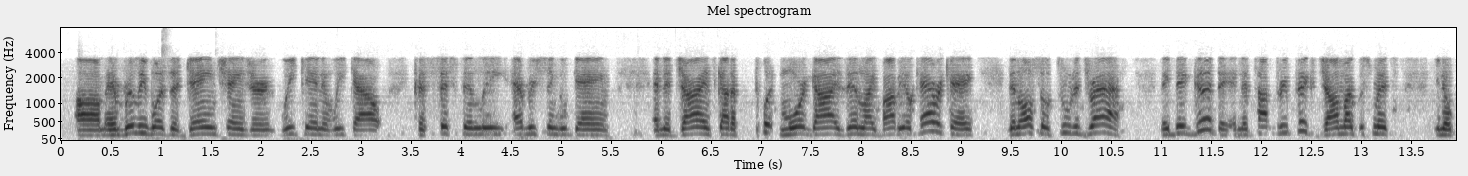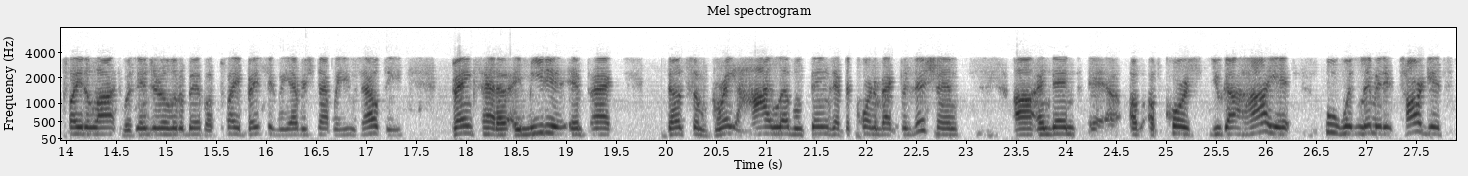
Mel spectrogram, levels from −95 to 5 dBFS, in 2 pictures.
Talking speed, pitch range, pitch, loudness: 200 wpm, 155-195 Hz, 170 Hz, -22 LUFS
